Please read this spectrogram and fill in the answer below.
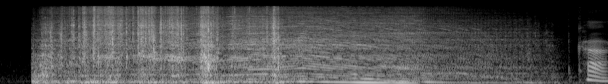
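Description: Electric centrifugal juicer running at full speed, loud and rough as its motor works hard on celery and other produce. About three seconds in it is switched off, and the motor and spinning basket wind down with a falling pitch.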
